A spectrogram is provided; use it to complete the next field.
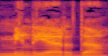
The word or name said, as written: miliarda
